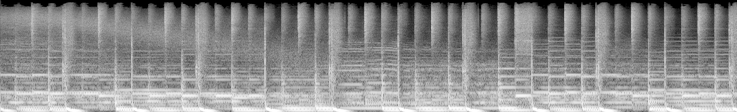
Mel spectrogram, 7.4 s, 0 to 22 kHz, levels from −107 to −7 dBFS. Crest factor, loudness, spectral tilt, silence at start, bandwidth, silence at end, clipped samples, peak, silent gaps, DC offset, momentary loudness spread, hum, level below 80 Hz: 12 dB; -13 LUFS; -5.5 dB/octave; 0 s; 19 kHz; 0 s; under 0.1%; 0 dBFS; none; under 0.1%; 3 LU; none; -14 dBFS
